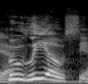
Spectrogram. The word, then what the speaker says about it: Bugliosi: And he's like, Bugliosi. – Yeah, the G is silent.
